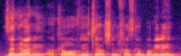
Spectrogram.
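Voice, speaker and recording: A man leads a Midrash study lesson, working his ideas out aloud in short phrases that often trail off and restart. His voice sits high with a gravelly edge to it. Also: lively intonation, darkish tone. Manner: thoughtful, searching for words, speaks in short phrases. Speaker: Torah teacher.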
